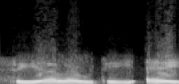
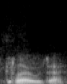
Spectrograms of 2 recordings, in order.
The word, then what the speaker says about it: Clodagh: was with Decca Records, they actually removed the GH. On my old records, it's Cloda, because they said people won't be able to pronounce that name over in England, so it became Clodagh.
